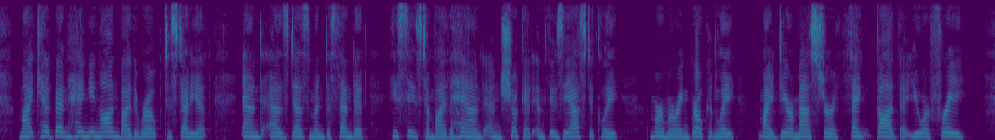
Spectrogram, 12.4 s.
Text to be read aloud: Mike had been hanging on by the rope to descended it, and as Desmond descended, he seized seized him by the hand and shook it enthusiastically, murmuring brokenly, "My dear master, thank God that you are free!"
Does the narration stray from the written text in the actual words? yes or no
yes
